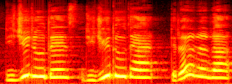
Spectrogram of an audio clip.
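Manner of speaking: high-pitched mock questioning; interrogating mom. Mom asking about the secret, high-pitched grilling. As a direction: pester them like a scolding mom.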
